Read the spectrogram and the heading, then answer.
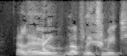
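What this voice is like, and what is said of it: Fake British accent. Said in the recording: “his fake British accent”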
